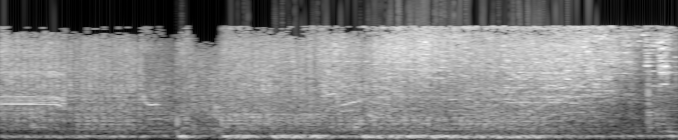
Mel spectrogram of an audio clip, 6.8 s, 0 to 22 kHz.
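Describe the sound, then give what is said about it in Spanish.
Loud automatic gunfire from a shootout among office tables in a 1988 action film, continuous rapid bursts forming a dense, harsh wall of shots with a brief dip near the middle before the firing resumes. “Corre entre las mesas sorteando ráfagas. Rueda bajo una mesa y dispara segando las piernas del atacante que cae rompiendo con la cabeza un panel de cristal.”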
